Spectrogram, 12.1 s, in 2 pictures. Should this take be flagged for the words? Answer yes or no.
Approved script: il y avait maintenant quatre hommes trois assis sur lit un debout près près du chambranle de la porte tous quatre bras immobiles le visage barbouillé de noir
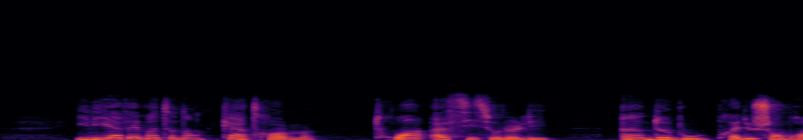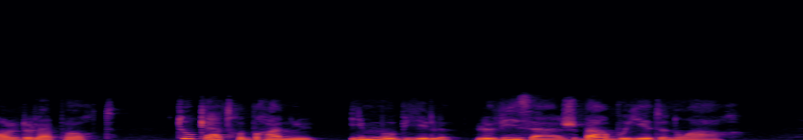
yes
